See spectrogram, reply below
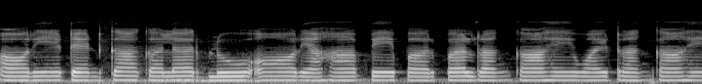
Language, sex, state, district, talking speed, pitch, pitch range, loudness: Hindi, female, Punjab, Pathankot, 145 wpm, 190 Hz, 185-190 Hz, -14 LUFS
